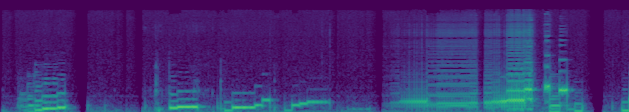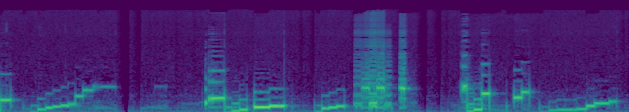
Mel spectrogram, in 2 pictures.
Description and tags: Computer Noises Creep
Created by reversing and forwarding through a Sony Vegas audio file.
audio, computer, digital, electronic, machine, robot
